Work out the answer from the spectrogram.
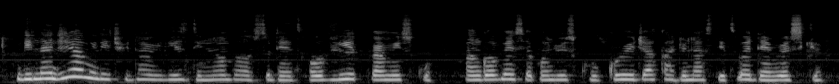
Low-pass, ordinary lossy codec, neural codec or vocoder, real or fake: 10.8 kHz; none; none; real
